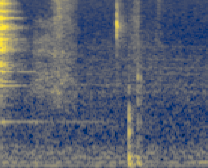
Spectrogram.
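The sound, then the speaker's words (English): A single quick, faint clink of wine glasses touching in a toast, brief and bright against a low, steady background hum with no one talking. “Cheers.”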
